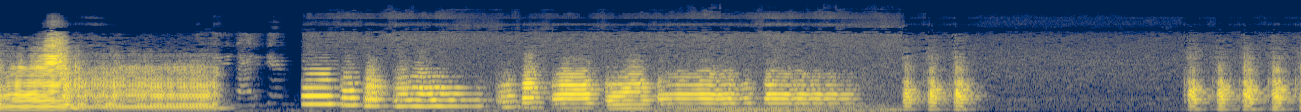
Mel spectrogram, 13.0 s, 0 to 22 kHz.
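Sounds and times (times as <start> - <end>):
brass instrument playing notes: 0.0 - 9.9, 11.8 - 13.0.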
